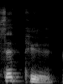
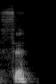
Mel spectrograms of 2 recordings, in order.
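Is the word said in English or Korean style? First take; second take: Korean; English. First: The word is said with Korean pronunciation. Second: The word is said with English pronunciation. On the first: "콩글리시 발음으로 세트라고 하지" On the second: "영어로 set이라고 해요"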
